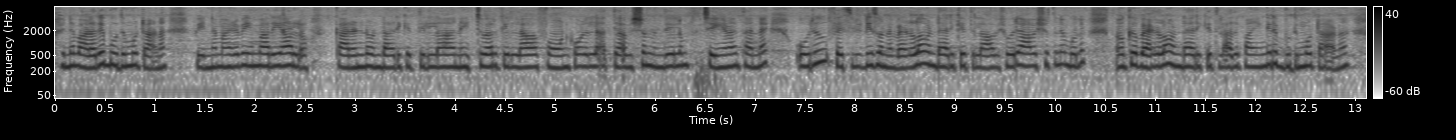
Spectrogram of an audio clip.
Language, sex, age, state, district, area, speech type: Malayalam, female, 18-30, Kerala, Alappuzha, rural, spontaneous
